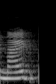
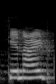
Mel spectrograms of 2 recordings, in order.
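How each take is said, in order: First: नाइट starting straight on N; silent K. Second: के नाइट with K sounded before the N; spelled-out pronunciation. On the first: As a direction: drop the K in नाइट. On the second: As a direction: add a "ke" syllable to के नाइट. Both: Shown as a demonstration. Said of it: "नाइट बोलते हैं".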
